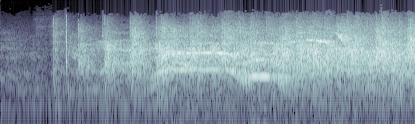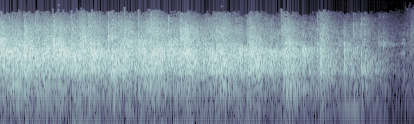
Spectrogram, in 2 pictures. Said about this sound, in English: It's almost embarrassing that we clap for that.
